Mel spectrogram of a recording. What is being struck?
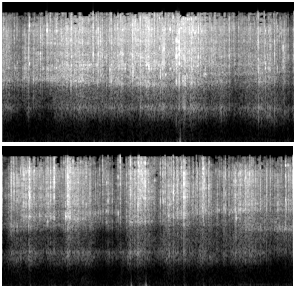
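Wooden rain stick with loose pellets inside.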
